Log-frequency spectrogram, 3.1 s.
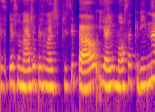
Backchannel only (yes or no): no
